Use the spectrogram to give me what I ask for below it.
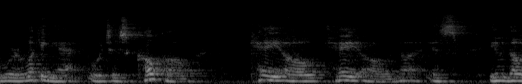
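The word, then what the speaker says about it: koko: spelled with a different it's pronounced simply very similarly but it's not the same as chocolate cocoa this is coco for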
